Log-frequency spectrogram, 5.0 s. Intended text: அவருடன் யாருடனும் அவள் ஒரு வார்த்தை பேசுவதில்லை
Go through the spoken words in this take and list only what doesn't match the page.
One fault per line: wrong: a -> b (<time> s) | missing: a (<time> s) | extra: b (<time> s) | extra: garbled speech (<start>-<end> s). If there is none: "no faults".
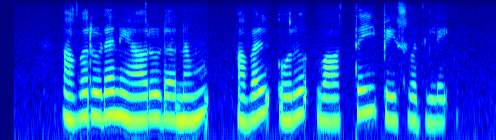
no faults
